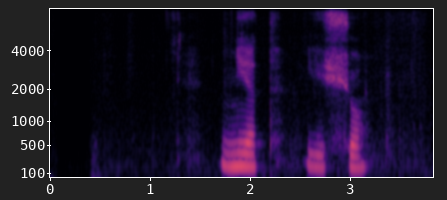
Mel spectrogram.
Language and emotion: Russian, neutral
